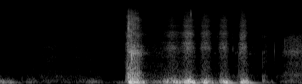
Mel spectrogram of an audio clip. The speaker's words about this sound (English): But sorry, I'm coughing for the listeners.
